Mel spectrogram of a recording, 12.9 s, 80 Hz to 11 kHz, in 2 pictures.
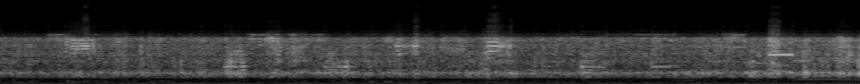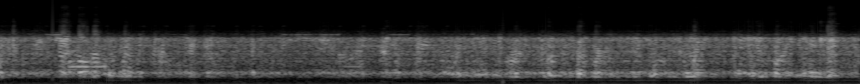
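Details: uBitx transceiver with Nextion screen and CEC firmware, tuning below the band in 100 kHz then 1,000 steps: thin band-limited hiss with garbled broadcast voices bleeding through; AM broadcast interference.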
